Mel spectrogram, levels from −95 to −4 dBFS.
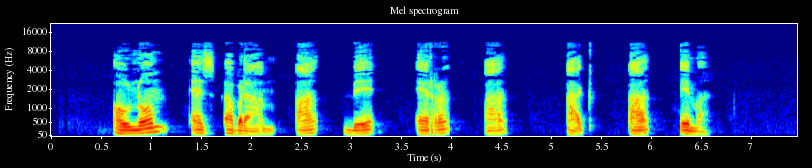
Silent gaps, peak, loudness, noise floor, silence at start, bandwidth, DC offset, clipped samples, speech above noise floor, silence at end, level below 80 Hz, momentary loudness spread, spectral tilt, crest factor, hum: none; -2 dBFS; -22 LUFS; -77 dBFS; 0.65 s; 11.5 kHz; under 0.1%; under 0.1%; 57 dB; 0.9 s; -58 dBFS; 14 LU; -5.5 dB/octave; 20 dB; none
